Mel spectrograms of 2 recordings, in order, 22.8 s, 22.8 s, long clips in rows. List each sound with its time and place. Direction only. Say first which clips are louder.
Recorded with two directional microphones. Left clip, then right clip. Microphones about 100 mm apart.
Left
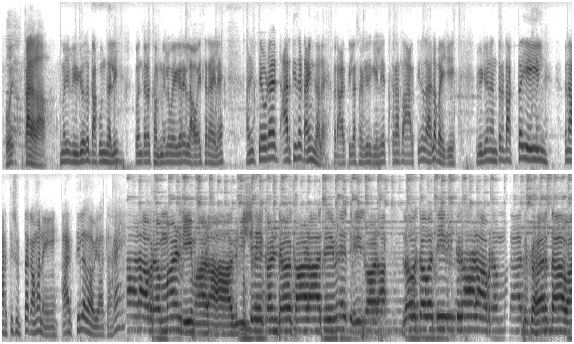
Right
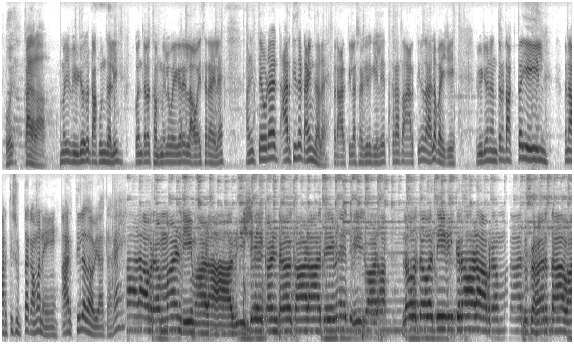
0.1 s speech: left 5 dB; 30° right (ahead or behind)
3.7 s speech: even; 40° right (ahead or behind); by 13.9 s 20° right (ahead or behind)
13.9 s music: even; 10° right (ahead or behind)
20.0 s speech: right 2 dB; 15° right (ahead or behind)
21.5 s music: even; 5° right (ahead or behind)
